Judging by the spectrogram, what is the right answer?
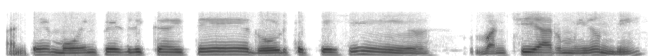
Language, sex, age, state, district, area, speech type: Telugu, male, 18-30, Telangana, Vikarabad, urban, conversation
